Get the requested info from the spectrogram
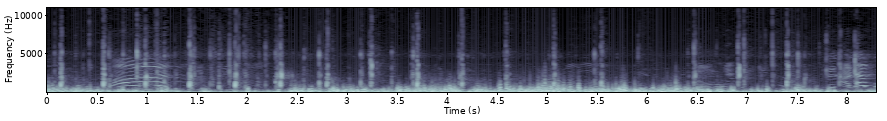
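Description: Wind rumbling on the microphone, with a run of irregular sharp clicks and knocks, a few a second, and a short voice call about a second in.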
